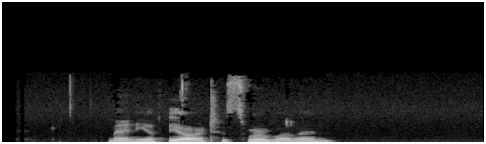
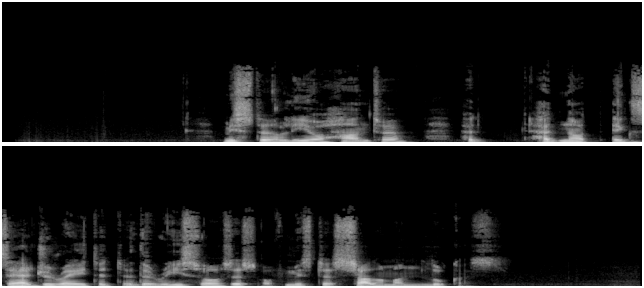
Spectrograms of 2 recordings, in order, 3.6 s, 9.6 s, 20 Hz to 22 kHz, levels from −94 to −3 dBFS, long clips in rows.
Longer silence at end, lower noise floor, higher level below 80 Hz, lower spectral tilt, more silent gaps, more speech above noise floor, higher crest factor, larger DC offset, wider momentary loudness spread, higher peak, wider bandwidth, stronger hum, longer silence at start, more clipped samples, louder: about the same, 1.15 s vs 1.1 s; second, -69 dBFS vs -79 dBFS; about the same, -70 dBFS vs -66 dBFS; about the same, -5.5 dB/octave vs -5 dB/octave; neither; second, 42 dB vs 50 dB; second, 18 dB vs 24 dB; neither; second, 9 LU vs 13 LU; second, -12 dBFS vs -8 dBFS; second, 11 kHz vs 12.5 kHz; neither; second, 0.8 s vs 1.65 s; neither; about the same, -29 LUFS vs -29 LUFS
